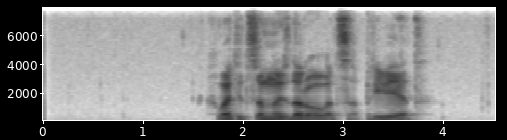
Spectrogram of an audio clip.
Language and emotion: Russian, neutral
